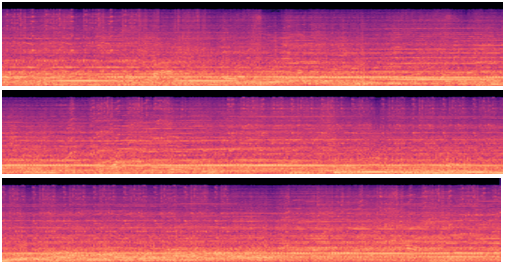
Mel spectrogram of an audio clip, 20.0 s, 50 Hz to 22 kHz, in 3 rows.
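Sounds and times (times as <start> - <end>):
loud electronic drone: 0.0 - 20.0
shifting low electronic tones: 0.0 - 20.0.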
